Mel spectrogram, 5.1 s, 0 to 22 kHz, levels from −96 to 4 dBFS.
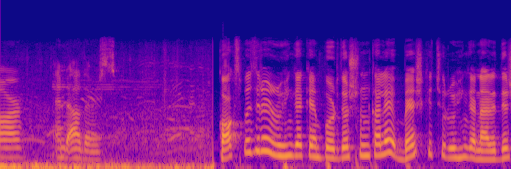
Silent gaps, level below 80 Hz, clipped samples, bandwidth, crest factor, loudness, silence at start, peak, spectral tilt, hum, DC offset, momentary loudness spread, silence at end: none; -34 dBFS; under 0.1%; 9.6 kHz; 16 dB; -26 LUFS; 0 s; -8 dBFS; -5.5 dB/octave; none; under 0.1%; 17 LU; 0 s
